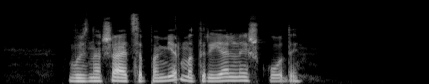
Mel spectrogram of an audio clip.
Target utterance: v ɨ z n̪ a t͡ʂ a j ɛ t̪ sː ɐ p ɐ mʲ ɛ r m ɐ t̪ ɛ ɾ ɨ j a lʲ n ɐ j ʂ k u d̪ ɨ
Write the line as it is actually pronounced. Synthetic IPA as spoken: v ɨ z n̪ a t͡ʂ a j ɛ t̪ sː ɐ p a mʲ ɛ r m ɐ t̪ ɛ ɾ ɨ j a lʲ n ɐ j ʂ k ɔ d̪ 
